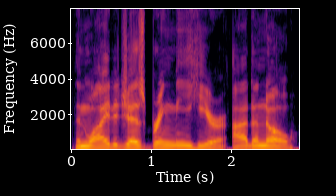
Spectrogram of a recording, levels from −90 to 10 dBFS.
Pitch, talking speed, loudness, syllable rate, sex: 130 Hz, 190 wpm, -16 LUFS, 4.1 syllables/s, male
